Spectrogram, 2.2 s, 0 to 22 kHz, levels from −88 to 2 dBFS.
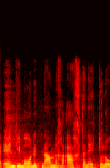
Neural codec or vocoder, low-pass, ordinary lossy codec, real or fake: none; 14.4 kHz; none; real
